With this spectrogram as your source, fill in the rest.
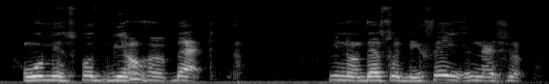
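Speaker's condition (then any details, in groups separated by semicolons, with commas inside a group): Cerebral palsy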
